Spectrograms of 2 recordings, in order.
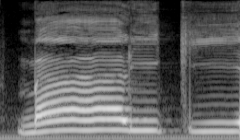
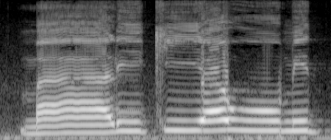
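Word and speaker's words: مَالِكِ: Huruf kaf itu ada hamznya. Jadi ada hamz, apa arti hamz? Ada angin yang keluar. Maliki ki. Jadi bukan maliki ki tapi ki. Ada angin sedikit aja. Ada angin sedikit saja yang keluar.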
